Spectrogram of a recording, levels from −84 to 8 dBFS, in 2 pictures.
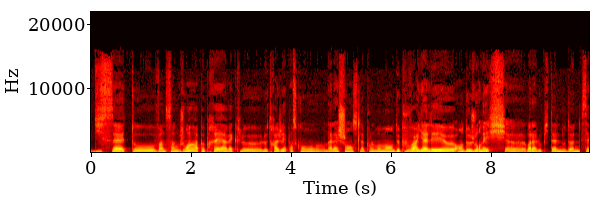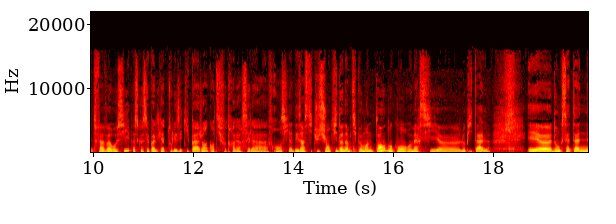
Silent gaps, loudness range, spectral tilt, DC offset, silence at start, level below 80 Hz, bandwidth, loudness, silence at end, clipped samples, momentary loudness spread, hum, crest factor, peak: none; 6 LU; -5.5 dB/octave; under 0.1%; 0 s; -54 dBFS; 16.5 kHz; -23 LUFS; 0 s; under 0.1%; 10 LU; none; 18 dB; -6 dBFS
